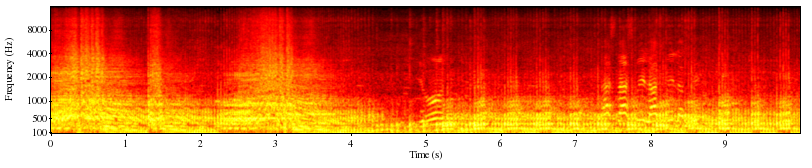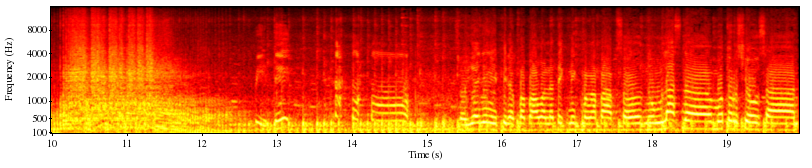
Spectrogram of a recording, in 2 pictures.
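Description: A motorcycle engine revs hard in sharp, rising bursts.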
